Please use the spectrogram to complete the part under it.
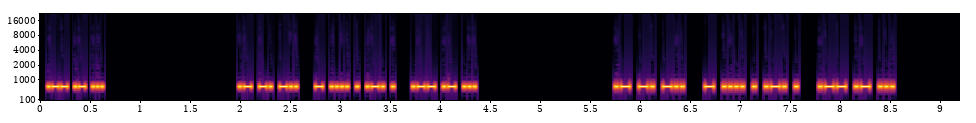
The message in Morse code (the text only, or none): WAS AND THERE WAS AND THERE WAS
